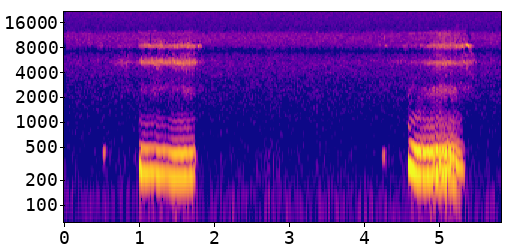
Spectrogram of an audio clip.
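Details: Snoring from Ryu, a cat asleep indoors: two droning breaths of under a second each, about three and a half seconds apart, low and buzzy with stacked overtones, with near-silence between them.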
